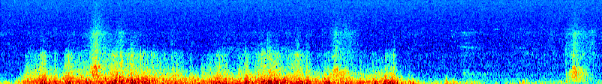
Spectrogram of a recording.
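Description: Wind buffeting the microphone, a low rumble for about five seconds that then dies down. Over it come about three brief whooshes, roughly three seconds apart, as a SuperSpeed Golf training stick is swung fast.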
